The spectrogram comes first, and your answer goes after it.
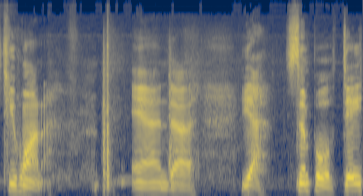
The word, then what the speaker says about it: Tijuana: time pronouncing tijuana properly everybody seems to say it tijuana and when that kid said mexicans start looking around for their aunt it's tijuana maybe not so hwana but it's tijuana and uh yeah simple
